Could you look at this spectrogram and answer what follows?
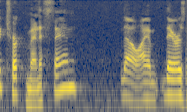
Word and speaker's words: Turkmenistan: part of the world tick sinistan tick sinistan are you trying to say turkmenistan no i am there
